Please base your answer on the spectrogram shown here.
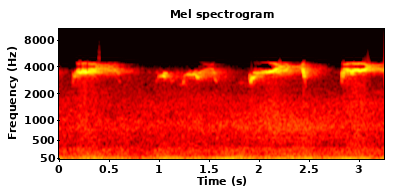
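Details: Bald eagles at the Hays nest on a camera, 20 June 2023 at 7:43 am, as the mother delivers the day's second fish and feeds her eaglet: four thin, high whistled chirps, each slightly rising, over a low background rumble.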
